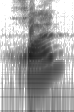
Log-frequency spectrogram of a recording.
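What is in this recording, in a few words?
"huan", Mandarin Chinese, second tone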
